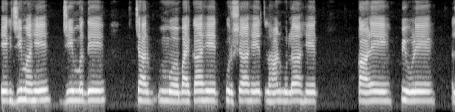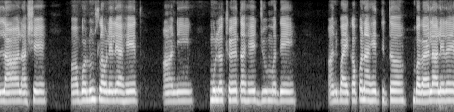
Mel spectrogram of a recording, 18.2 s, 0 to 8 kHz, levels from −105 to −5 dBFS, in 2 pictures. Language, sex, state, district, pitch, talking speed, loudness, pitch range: Marathi, female, Goa, North and South Goa, 210 Hz, 115 wpm, -15 LUFS, 200-215 Hz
